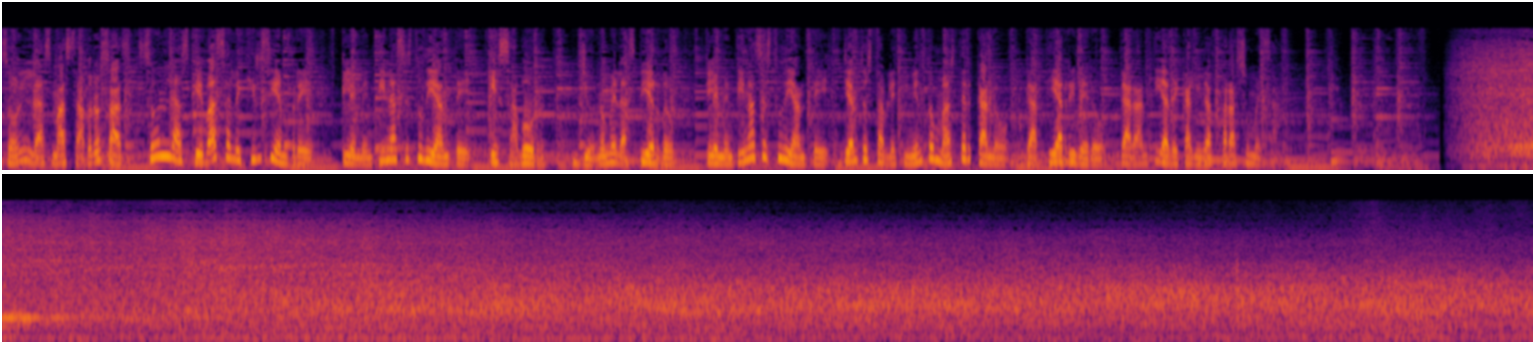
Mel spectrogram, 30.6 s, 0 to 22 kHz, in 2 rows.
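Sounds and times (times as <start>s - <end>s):
speech: 0.0s - 13.4s
train wheels rumbling on track: 14.4s - 30.6s.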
